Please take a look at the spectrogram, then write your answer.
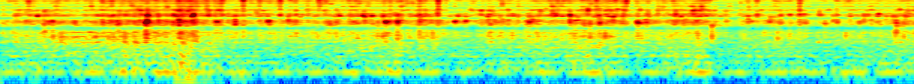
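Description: Two green chillies frying in hot oil in a pan for mixed daal, a steady close hiss of sizzling that holds evenly throughout with no talking.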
